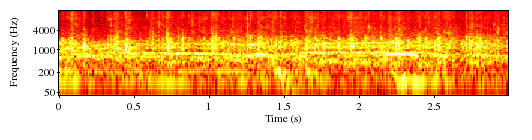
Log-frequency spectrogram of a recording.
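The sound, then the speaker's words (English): Steady, dense applause from a concert audience, a continuous wash of many hands clapping at an even level for about three seconds, with faint crowd murmur underneath. “Let's just hear some applause, everybody.”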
